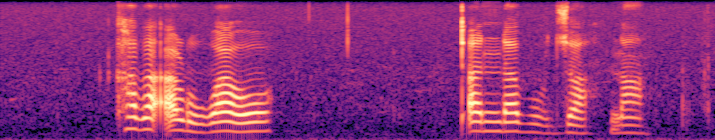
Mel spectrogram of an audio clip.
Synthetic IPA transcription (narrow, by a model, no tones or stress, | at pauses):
kʰaβaʔaɺuwaɦɔ | tʼandaβud͡zʷwana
